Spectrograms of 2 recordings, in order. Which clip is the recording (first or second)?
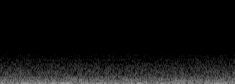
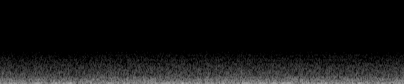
second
